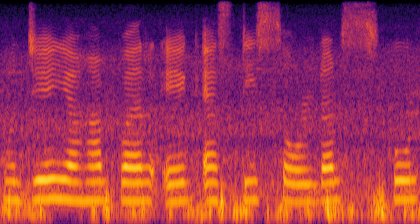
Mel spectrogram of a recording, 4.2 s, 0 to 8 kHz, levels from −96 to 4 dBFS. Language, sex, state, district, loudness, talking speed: Hindi, male, Chandigarh, Chandigarh, -15 LUFS, 115 wpm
